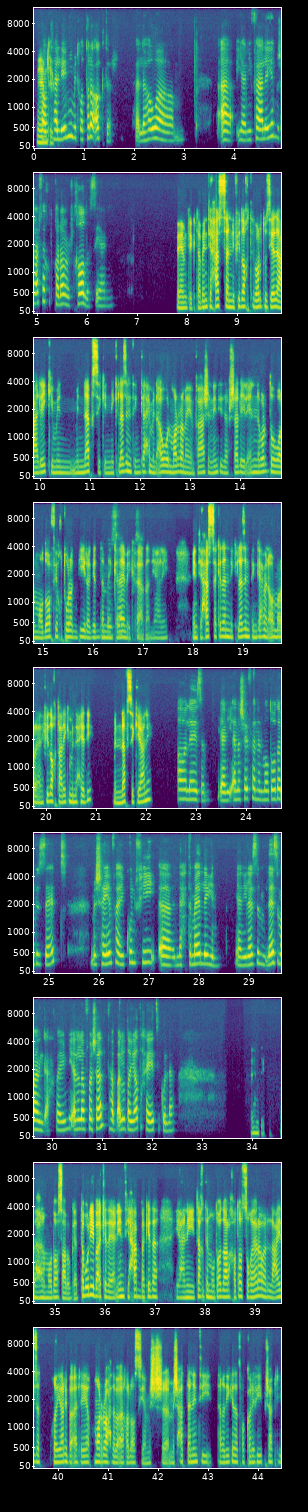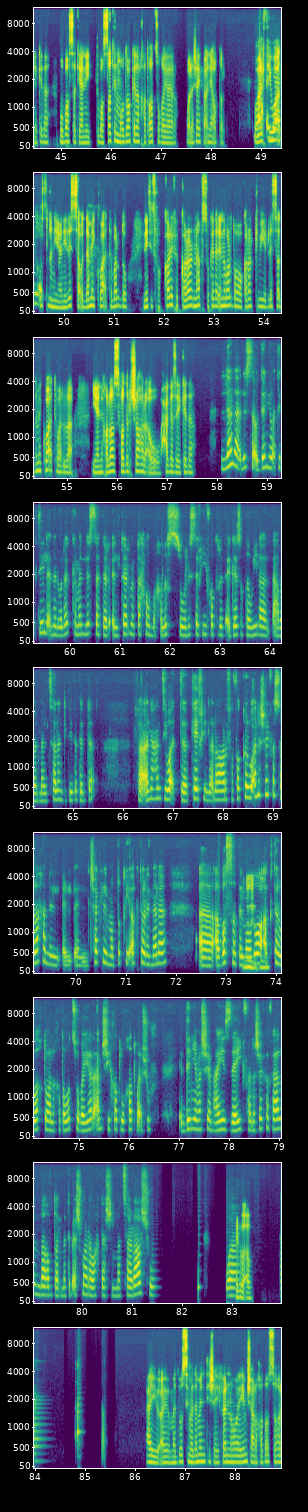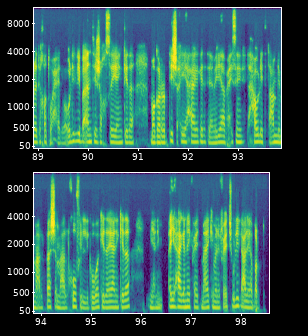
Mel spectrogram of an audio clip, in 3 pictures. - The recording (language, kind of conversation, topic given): Arabic, advice, إزاي أتعامل مع خوف الفشل وأنا عايز/عايزة أجرب حاجة جديدة؟
- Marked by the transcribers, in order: sigh; in English: "ter الterm"; other background noise; unintelligible speech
